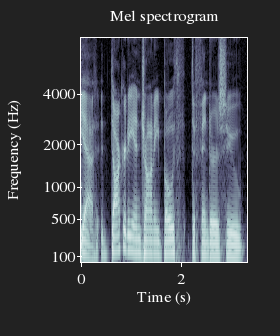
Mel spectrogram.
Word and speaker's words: Doherty: Spelled Doherty. For some reason, it's pronounced Doherty. I never really understood that. I think it might be an Irish thing, but a defender who brings it up the field.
